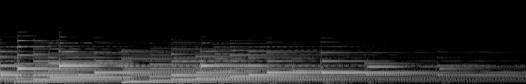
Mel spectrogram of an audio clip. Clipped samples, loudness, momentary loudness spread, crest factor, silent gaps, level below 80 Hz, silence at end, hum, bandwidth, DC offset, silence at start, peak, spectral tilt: under 0.1%; -27 LUFS; 20 LU; 14 dB; none; -58 dBFS; 0 s; none; 5.6 kHz; under 0.1%; 0 s; -12 dBFS; -10.5 dB/octave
